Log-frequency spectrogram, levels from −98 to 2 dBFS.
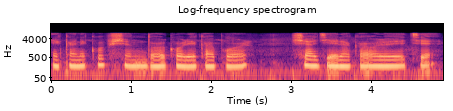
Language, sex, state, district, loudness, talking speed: Bengali, female, Assam, Hailakandi, -14 LUFS, 100 wpm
